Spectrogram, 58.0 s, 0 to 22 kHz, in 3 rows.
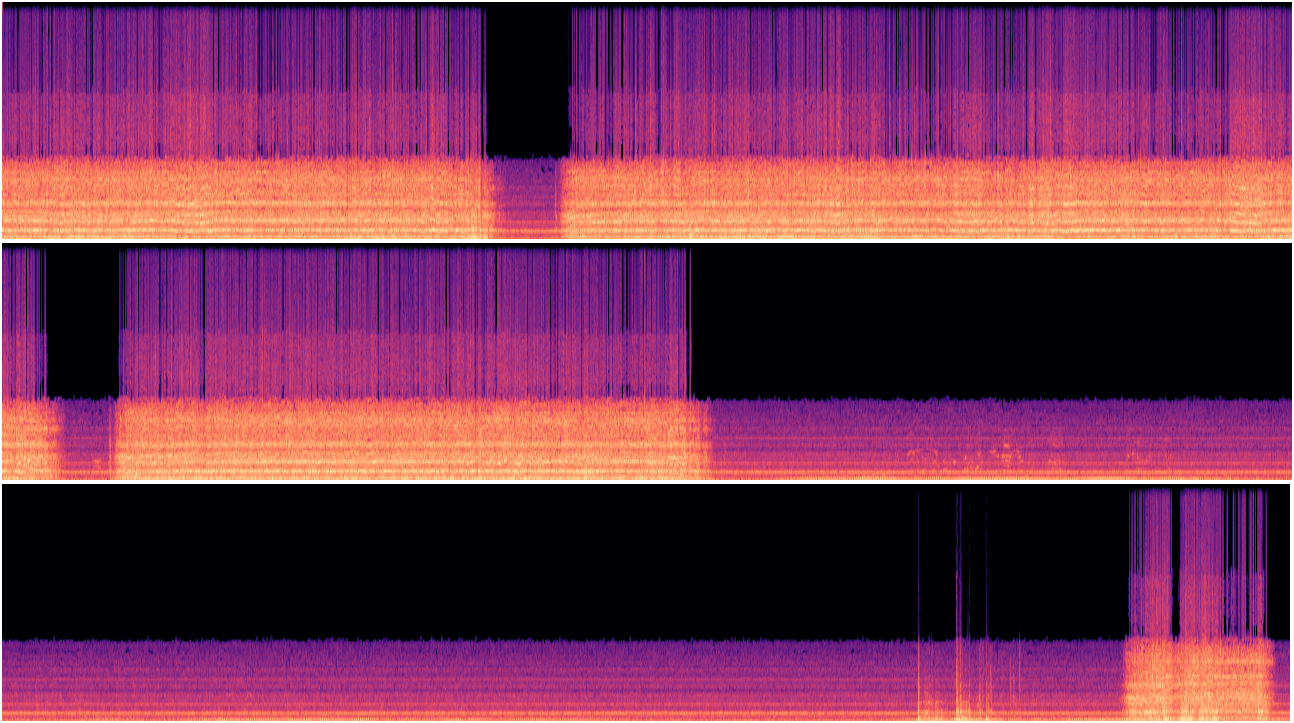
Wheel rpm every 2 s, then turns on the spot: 230, 230, 240, 130, 150, 230, 230, 220, 230, 190, 90, 230, 230, 230, 180, 0, 0, 0, 0, 0, 0, 0, 0, 0, 0, 0, 0, 40, 240.
none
